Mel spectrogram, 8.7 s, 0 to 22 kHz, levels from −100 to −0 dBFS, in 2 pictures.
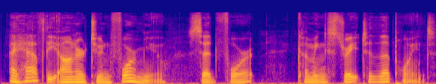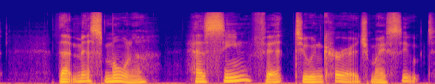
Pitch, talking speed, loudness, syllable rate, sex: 130 Hz, 165 wpm, -20 LUFS, 4.4 syllables/s, male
